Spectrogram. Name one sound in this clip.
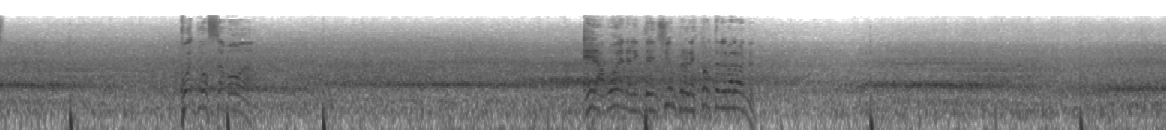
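A football is kicked with short dull thuds.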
